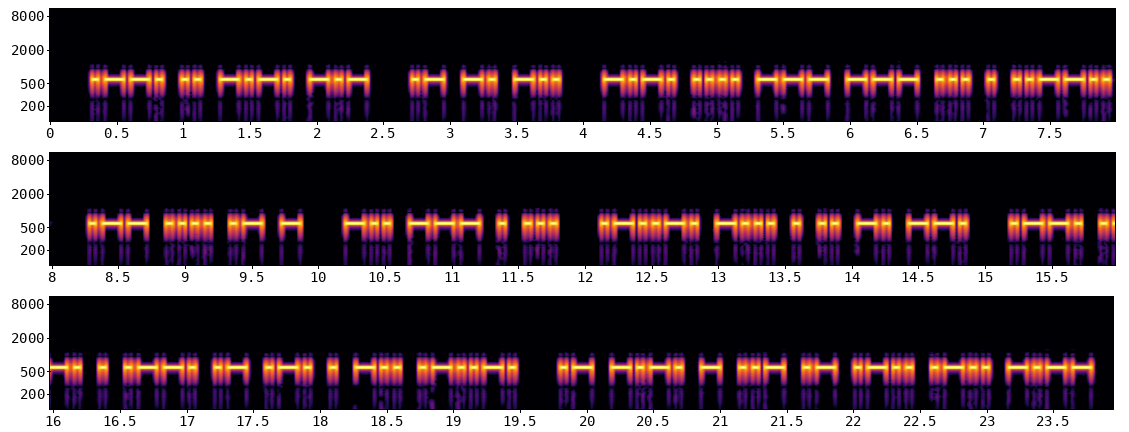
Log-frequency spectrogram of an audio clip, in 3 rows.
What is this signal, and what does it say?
Morse code, heard as a keyed tone, about 25 wpm, 600 Hz. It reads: PICK AND CHOOSE? WHAT DOES "BEING PREPARED" ACTUALLY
